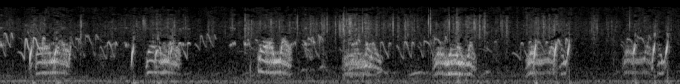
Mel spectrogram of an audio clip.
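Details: Quail calling in September 2023, a sound used for hunting and mating: seven rough, nasal, gargled bursts at about one-second intervals, each followed by short chirps.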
